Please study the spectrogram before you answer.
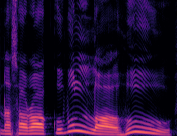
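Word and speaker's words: نصركم الله: আল্লাহ সবচেয়ে ভালো হয় এটা ভালোভাবে উচ্চারণ করতে গেলে হবে নাসারাকুম আল্লাহু নামে বলবেন নাসারাকুমুল্লাহু নাসারাকুমুল্লাহু আল্লাহ তোমাদেরকে সাহায্য করবেন দেখেন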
